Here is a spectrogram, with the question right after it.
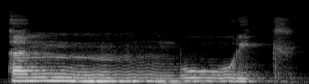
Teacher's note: وذلك عند الباء. أي جعل النون الساكنة أو التنوين ميمًا مخفاةً بغنةٍ مقدارها حركتين إذا جاء بعدها حرف الباء · انظروا، أي وثالث أحكام النون الساكنة والتنوين الإقلاب، ويتحقق الإقلاب أو القلب في النون الساكنة أو التنوين إذا جاء بعدهما حرف الباء، فنقلبها ميما مخفاة بغنة مقدارها حركتين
